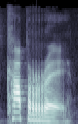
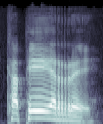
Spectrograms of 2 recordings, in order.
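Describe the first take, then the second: First: The middle E is short. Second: The middle E is long. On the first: The speaker calls it right. "This E is a short E" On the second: The speaker calls it wrong. "It's not capere. Do not mispronounce that infinitive"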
